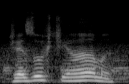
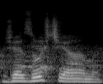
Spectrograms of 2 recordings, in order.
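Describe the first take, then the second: First: It is said in a higher, stronger voice. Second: It is said in a normal voice.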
